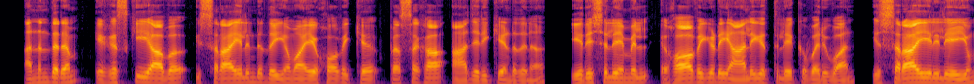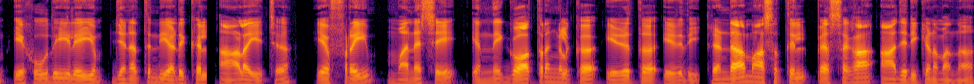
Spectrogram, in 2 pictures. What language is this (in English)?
Malayalam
